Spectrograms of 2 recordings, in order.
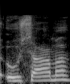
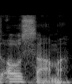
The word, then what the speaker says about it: Osama: Did he go with the Usama? Well, Fox is Usama. Fox loves saying Usama. Everyone else is Osama.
